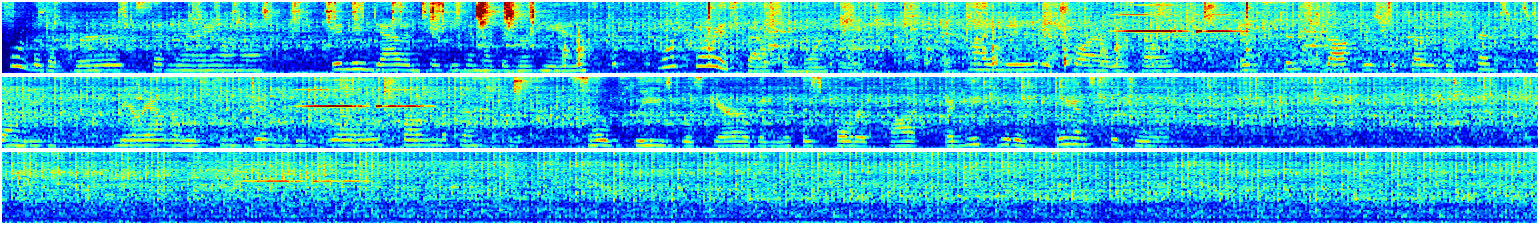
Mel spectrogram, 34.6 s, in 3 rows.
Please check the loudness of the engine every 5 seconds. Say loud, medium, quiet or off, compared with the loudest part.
medium, loud, loud, loud, loud, loud, loud.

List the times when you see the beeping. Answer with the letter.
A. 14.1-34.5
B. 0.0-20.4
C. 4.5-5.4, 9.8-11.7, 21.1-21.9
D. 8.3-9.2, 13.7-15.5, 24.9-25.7
D.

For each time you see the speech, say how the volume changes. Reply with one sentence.
The speech can be heard from 0.0 to 20.4 s, at a steady volume.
